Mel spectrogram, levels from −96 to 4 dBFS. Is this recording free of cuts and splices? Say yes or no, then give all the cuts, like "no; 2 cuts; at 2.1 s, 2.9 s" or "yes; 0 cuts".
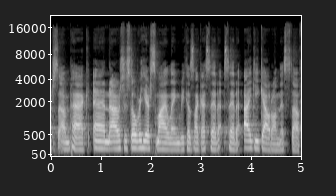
no; 1 cut; at 3.5 s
